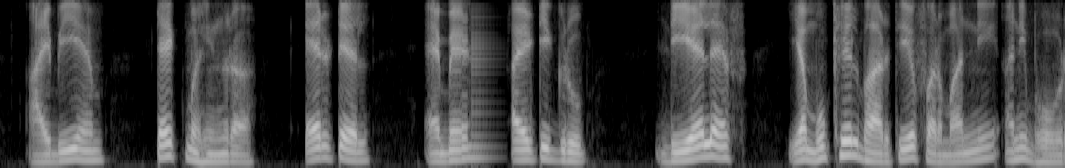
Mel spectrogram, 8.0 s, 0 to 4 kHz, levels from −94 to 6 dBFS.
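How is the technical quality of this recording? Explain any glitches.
The recording carries a cluster of network glitches packed into about half a second, from 3.34 to 3.82 s, just after "महिंद्रा ऍरटॅल". The call path caps the audio at 4 kHz, which fits a narrowband G.711 mu-law telephone codec.

Short concealed packet loss occurs twice, at 3.34–3.38 s and again at 3.48–3.52 s. Each time about 20 ms of audio failed to arrive. The receiver covered the hole by extending the preceding sound for roughly 21–23 ms and then crossfaded back into real audio, so each one is heard as a brief smear or wobble. On a spectrogram, harmonics or noise bands stretch unnaturally flat for a sliver of time. In the waveform, a repeated, slightly smoothed cycle pattern sits where the real detail should be.

A burst of packet loss runs from 3.40 to 3.48 s, wedged between those two short losses. About 60 ms in a row went missing, and the concealment filled 57 ms of it. 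The last sound was continued and turned down as the gap went on, so it comes across as a short held buzz or hiss that sags before the audio jumps ahead. A spectrogram shows smeared, static harmonics fading in level. The waveform envelope tapers and then resumes abruptly.

A long network dropout follows at 3.54–3.82 s, about 260 ms of lost audio that was almost entirely concealed, with no true silence left. The sound is a drawn-out buzz or hiss that decays instead of continuing the real signal, and the material in that stretch is simply gone. The likely cause is a longer stall in packet delivery. On a spectrogram it appears as frozen, gradually dimming bands with no new onsets. The waveform shows a repetitive, shrinking pattern.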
